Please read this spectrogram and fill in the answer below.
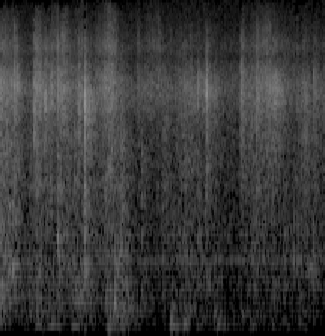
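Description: Faint rustling and a few light clicks and knocks in a quiet room, with one sharper click about a second in: people handling things, such as Bibles being opened and pages turned.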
